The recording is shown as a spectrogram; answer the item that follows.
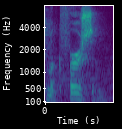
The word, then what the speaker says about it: McPherson: We say it's McPherson, and we jokingly refer to there's no fear in McPherson.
